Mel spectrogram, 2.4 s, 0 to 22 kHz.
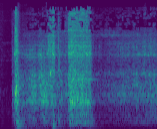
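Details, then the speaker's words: Cheap 4x4 man-lift with a diesel engine that had been parked: a burst of cranking, a sharp catch, then a brief surge that fades without running; it catches on one cylinder, and lost fuel pressure is suspected. "it's catching on a cylinder I don't think we're getting fuel pressure here it seemed like it was working at first there but now it doesn't"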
